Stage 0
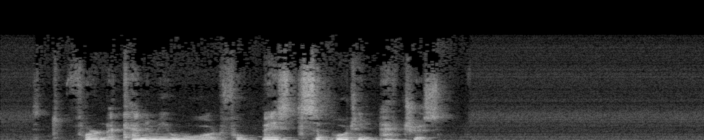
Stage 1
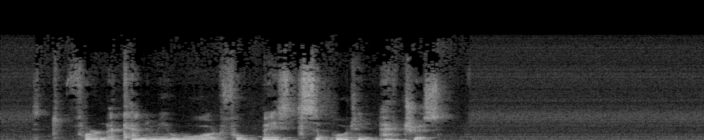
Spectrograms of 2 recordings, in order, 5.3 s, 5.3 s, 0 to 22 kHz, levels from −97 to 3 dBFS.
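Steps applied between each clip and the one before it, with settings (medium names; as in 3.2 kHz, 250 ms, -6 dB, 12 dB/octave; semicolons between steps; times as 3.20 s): compression 3:1, threshold -23 dBFS, peak gain reduction 10 dB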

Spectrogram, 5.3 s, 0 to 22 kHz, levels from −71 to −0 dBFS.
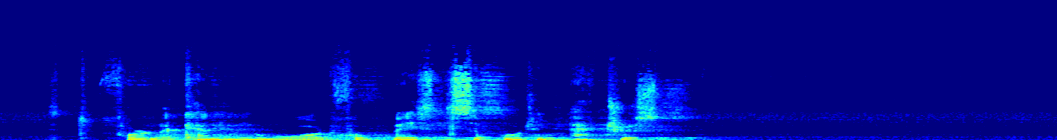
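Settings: algorithmic reverb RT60 0.86 s, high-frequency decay 0.5×, pre-delay 90 ms, DRR 9 dB; trim -6 dB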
